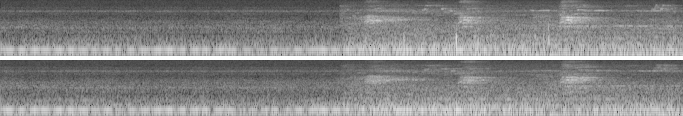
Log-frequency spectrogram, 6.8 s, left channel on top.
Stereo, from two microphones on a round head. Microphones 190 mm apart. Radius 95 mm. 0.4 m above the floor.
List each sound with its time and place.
3.4 s a bird: 75° left (ahead or behind), 4 m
